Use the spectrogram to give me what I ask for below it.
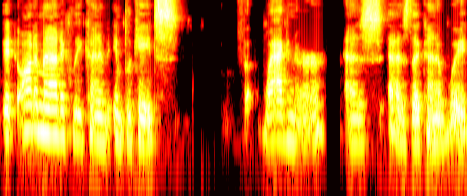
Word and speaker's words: Wagner: And so they say Wagner, but when we transliterate it into English, it becomes a W.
